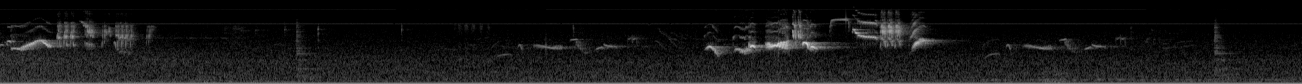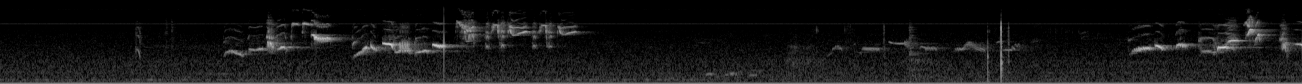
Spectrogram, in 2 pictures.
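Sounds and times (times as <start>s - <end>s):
songbird warbling: 0.0s - 12.0s, 15.3s - 18.9s.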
